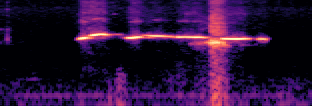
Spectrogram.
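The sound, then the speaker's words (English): A person whistles a short, clear tune of a few sustained notes, fairly loud, in reference to a whistle from the Hunger Games, with a brief soft knock partway through. No one speaks. “I just made a whistle sound.”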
